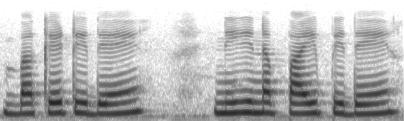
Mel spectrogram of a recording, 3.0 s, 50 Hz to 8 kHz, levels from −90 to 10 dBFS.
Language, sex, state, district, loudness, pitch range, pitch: Kannada, female, Karnataka, Bangalore, -13 LUFS, 240-260 Hz, 250 Hz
